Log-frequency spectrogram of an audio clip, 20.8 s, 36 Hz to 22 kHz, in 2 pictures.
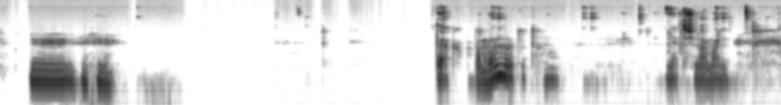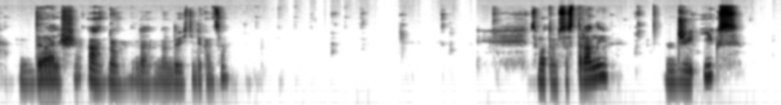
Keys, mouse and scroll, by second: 1.7-3.6 middle drag, 3.6 scroll up 1, 3.7 scroll down 3, 4.0-5.8 middle drag, 5.8 Tab, 6.3 3, 6.4 click, 7.0 g, 8.2-8.7 scroll down 1, 8.7 ctrl+z, 9.0 Tab, 9.2 scroll down 1, 9.4 click, 9.6-11.6 middle drag, 11.6 click, 11.9-12.2 shift+middle drag, 12.2 Tab, 12.9 3, 13.1 click, 13.7-14.6 shift+middle drag, 14.6 z, 14.9 shift+middle click, 15.7 KP_3, 16.6-17.2 scroll down 1, 17.4 shift+middle click, 17.9 scroll up 1, 18.1-19.4 shift+middle drag, 19.4 g.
